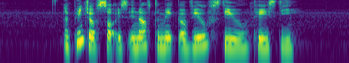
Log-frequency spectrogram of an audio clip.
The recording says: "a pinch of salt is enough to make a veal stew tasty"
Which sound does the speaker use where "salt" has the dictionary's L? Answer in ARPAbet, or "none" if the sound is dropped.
none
